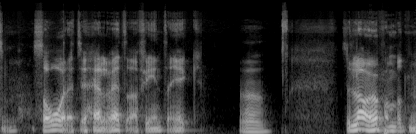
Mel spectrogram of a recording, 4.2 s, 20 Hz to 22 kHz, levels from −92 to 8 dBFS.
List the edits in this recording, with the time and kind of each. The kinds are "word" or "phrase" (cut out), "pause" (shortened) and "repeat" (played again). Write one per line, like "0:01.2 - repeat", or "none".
none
